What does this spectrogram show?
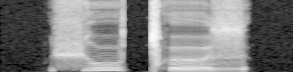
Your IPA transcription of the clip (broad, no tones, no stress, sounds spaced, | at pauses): ɕ u ǀʰ ɵ z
